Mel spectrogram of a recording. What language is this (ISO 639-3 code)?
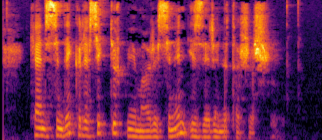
tur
